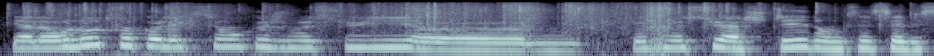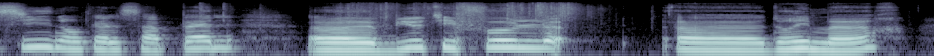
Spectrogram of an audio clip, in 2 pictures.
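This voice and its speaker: A woman showing off her scrapbooking purchases in a casual haul video, talking slowly and hesitantly with many fillers. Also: on the high side, mellow, slight background noise.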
